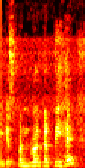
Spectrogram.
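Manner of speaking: ordinary talk, nothing marked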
